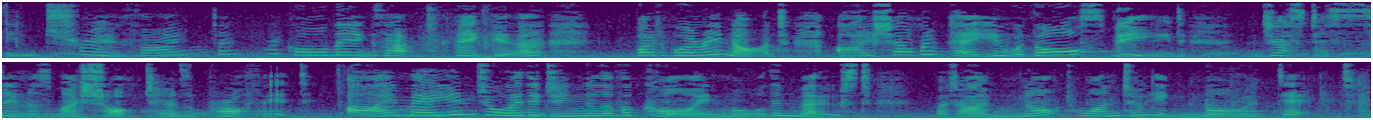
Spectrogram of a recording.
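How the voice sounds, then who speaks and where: A woman's voice: very high voice, very animated, normal speed, fairly bright tone, heavily acted. A woman playing a polite, coin-loving shopkeeper in a fantasy video game, speaking in flowery archaic phrases. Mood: polite, reassuring. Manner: archaic, flowery formal speech.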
